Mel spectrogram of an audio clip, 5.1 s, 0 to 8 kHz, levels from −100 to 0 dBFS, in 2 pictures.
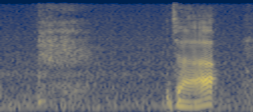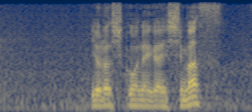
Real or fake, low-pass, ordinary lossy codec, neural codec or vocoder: fake; 7.2 kHz; none; codec, 16 kHz, 4 kbps, FunCodec, trained on Chinese and English, 50 frames a second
